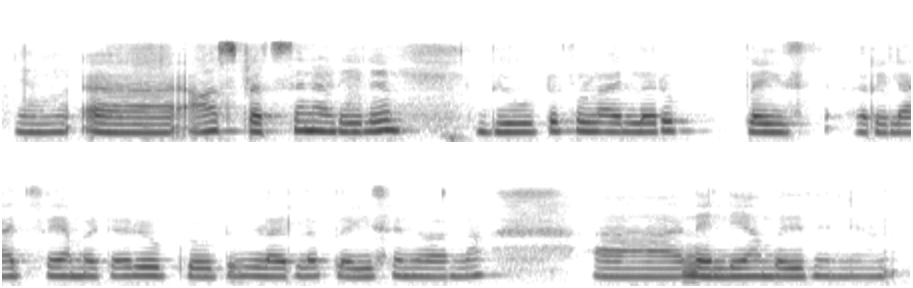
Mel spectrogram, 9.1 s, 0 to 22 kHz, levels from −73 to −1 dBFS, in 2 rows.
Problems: low volume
